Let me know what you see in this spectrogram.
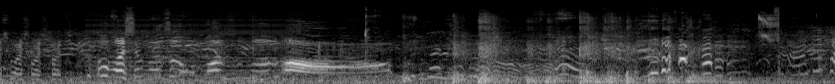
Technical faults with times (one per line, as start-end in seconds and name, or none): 0.86-3.02 GSM phone buzz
